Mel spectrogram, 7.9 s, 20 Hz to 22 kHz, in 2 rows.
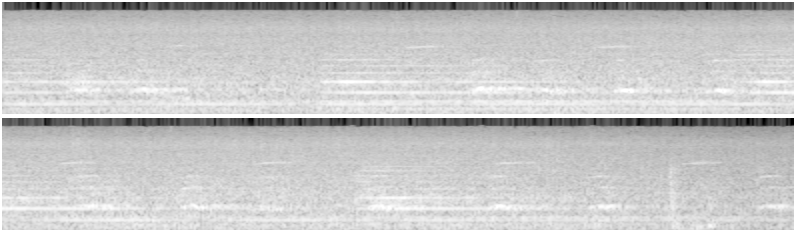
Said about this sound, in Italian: Il paese sorge a 1000 metri d'altezza su uno sperone di roccia ed è dominato dalla chiesa di San Giovanni Battista. Un canale la traversa e il rumore delle campane si mescola a quello dell'acqua.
